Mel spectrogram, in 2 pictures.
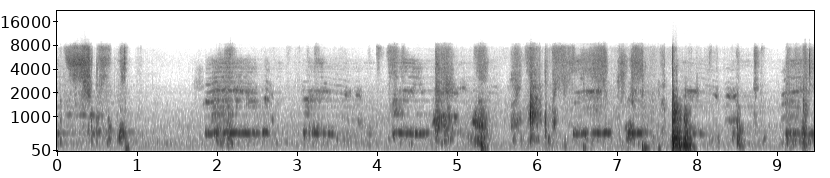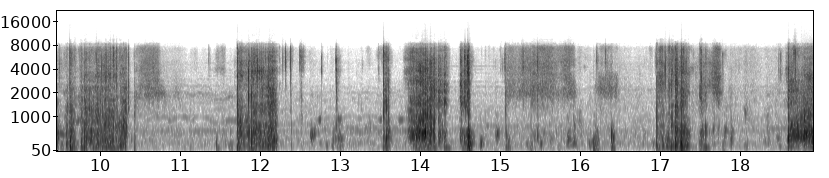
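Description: A box cutter slicing the packing tape along the seams of a cardboard case while the tape and flaps are pulled and scraped. It comes as a run of irregular scraping and tearing strokes that get louder and more frequent in the second half.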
